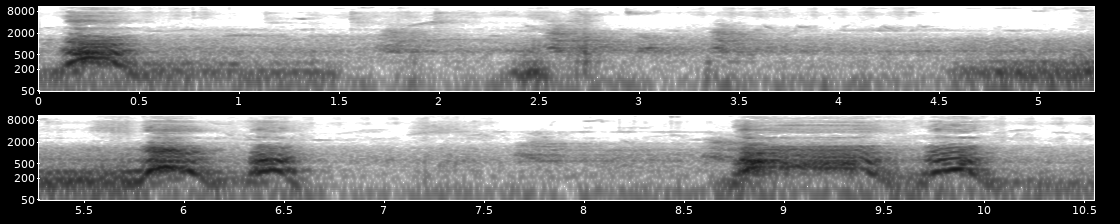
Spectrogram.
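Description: Dog barking: one bark at the start, two close together around six seconds, and a longer bark near the end, with a low rumble just before the pair.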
